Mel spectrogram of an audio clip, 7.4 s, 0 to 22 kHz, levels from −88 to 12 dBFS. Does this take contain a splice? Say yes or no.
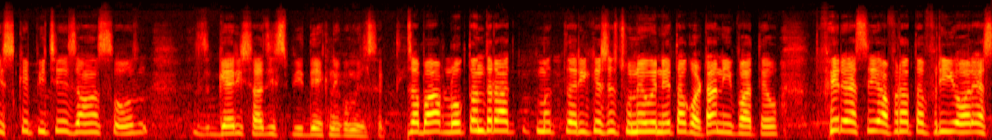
yes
